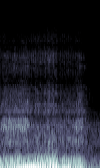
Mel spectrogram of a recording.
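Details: Diesel cold start in cold weather after two glow-plug cycles, one cylinder first cutting in and out from a suspect glow plug, then catching; settles into an even low chug with every cylinder firing. Normal cold idle.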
